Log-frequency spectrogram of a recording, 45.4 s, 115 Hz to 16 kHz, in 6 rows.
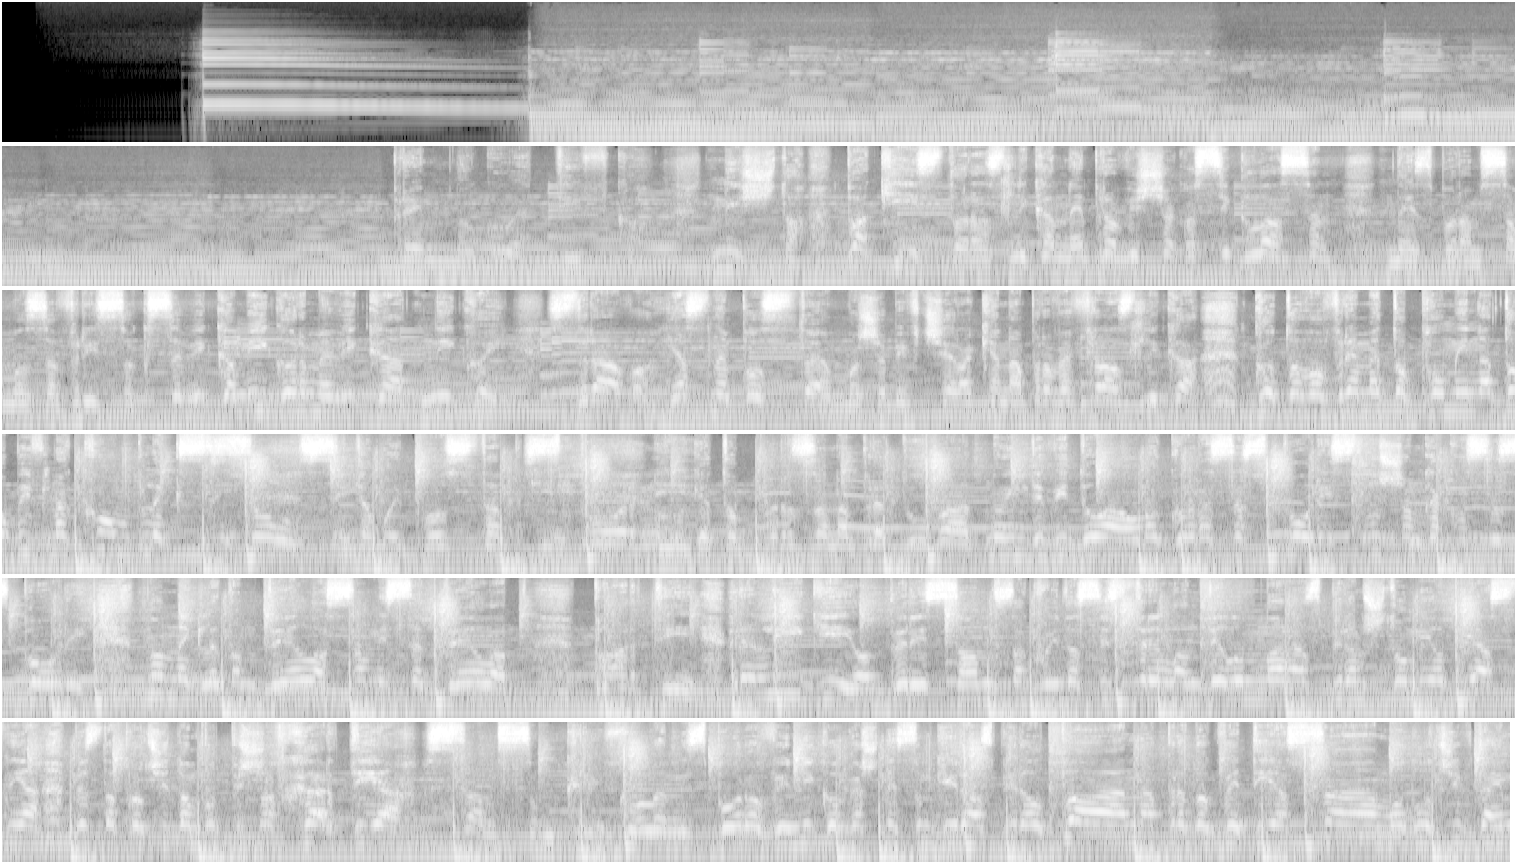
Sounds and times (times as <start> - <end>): Music: 1.0 - 45.3
Speech: 9.5 - 21.1.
